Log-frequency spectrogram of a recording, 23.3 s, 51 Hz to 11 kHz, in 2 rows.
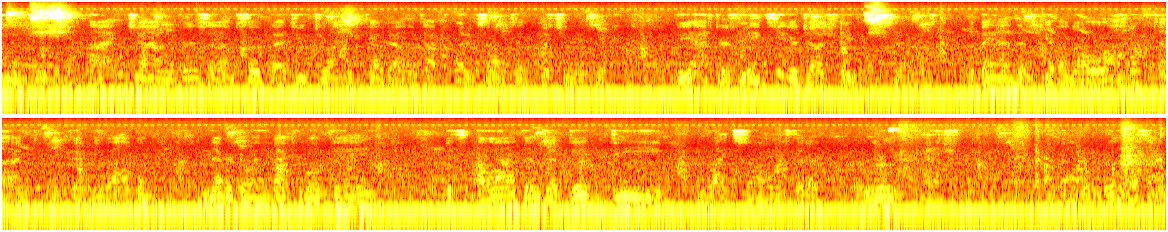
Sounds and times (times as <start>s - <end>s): Speech: 0.0s - 6.2s, 6.8s - 15.4s, 16.1s - 21.3s, 22.1s - 23.2s.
